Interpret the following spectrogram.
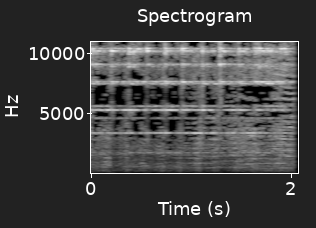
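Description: Metal bells ringing continuously in a steady jangle, as rung during a Hindu temple puja.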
